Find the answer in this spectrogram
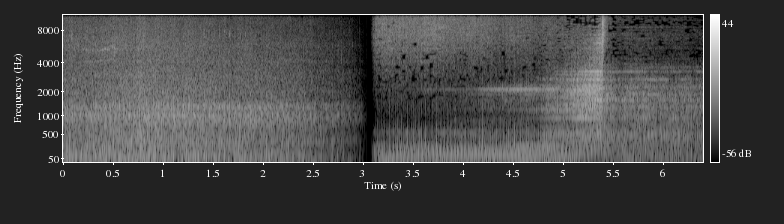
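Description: Motorcycle engine and wind noise while riding, fading out over about three seconds. After a moment of silence comes a dramatic music sting: a deep rumble with a held high tone, and a whoosh about five and a half seconds in.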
